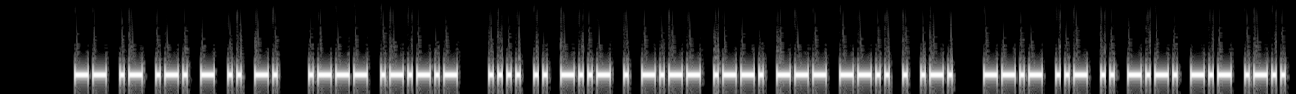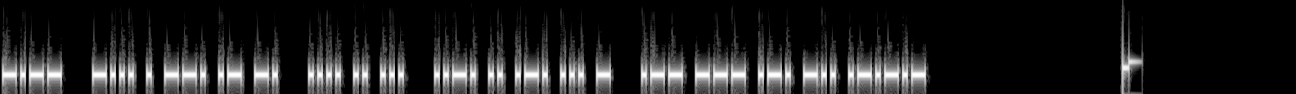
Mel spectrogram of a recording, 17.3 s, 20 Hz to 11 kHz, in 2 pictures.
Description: Morse code, heard as a keyed tone, about 37 wpm, 700 Hz. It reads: MARTIN J. HIXEYPOZER QUICKLY BEGAN HIS FIRST WORD.
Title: Pangram Challenge v2 - 40wpm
